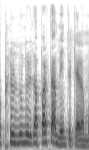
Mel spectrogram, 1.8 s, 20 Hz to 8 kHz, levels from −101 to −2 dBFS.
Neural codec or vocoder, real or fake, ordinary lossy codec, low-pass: none; real; none; 7.2 kHz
